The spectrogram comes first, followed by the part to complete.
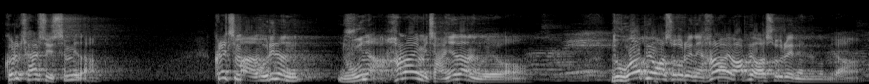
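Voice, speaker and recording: A man's voice: sits high, big pitch swings, brisk, gravelly, a bit bright. A male pastor preaching a sermon, asking the congregation rhetorical questions and answering them himself. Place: church sanctuary. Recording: echoey church hall with long reverb.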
